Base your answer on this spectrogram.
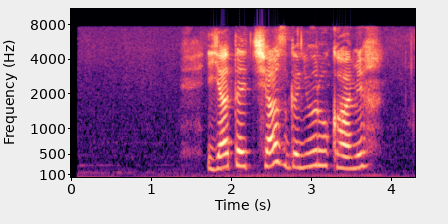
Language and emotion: Russian, positive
